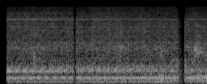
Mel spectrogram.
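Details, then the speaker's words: Cadillac CTS-V first start on the new motor, after fuel pressure was doubled to base spec, running rich: settles into a steady, even idle with a constant hum and no knocks or stumbles; normal idle. "sweet. Well, it runs. That's a good thing. Yes, it runs. It runs."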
